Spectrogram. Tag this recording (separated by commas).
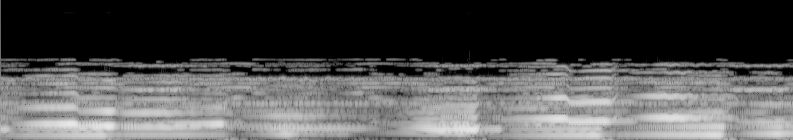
playing theremin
